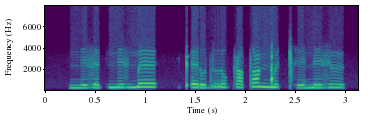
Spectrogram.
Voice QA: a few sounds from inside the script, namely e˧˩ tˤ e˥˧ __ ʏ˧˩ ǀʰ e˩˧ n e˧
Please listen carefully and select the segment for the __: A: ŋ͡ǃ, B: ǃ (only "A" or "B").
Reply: A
